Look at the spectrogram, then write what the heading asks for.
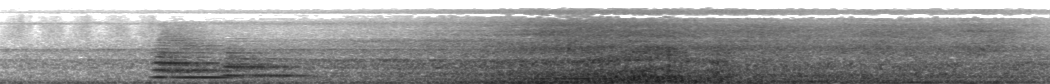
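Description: A passenger train sounds a two-note horn about a second in, a lower note then a higher one, each about half a second long. It then runs through the platform at speed, its wheel and engine rumble building to the loudest point around the middle and easing off towards the end.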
